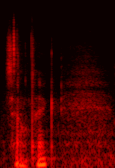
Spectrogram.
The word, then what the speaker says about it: Celtic: its own suggestion of the name Celtic pronounced Celtic was intended to reflect the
